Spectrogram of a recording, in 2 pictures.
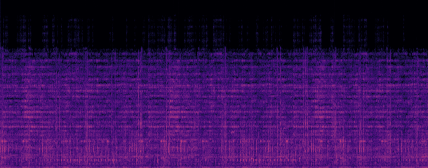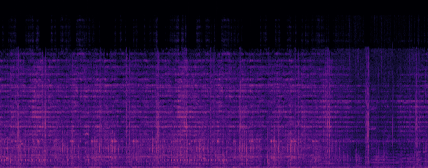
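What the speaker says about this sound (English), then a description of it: "trigger to spin the grindstone" A grindstone spins steadily as a blade is sharpened in Kingdom Come, giving a continuous rattling, ratchety mechanical whir that stays even and loud with no talk.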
